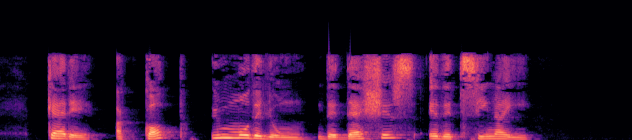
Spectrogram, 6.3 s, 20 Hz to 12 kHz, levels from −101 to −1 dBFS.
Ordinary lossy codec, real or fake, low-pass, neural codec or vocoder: AAC, 48 kbps; real; 7.2 kHz; none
